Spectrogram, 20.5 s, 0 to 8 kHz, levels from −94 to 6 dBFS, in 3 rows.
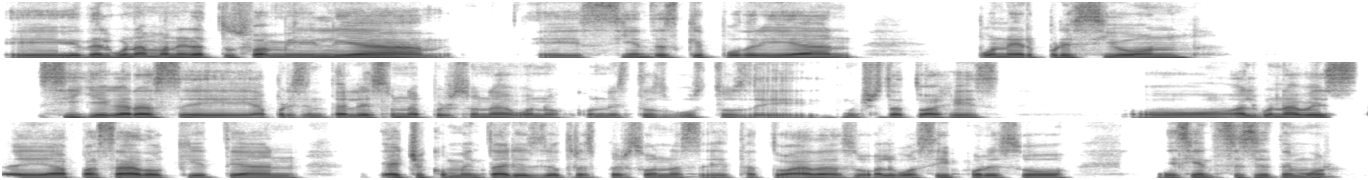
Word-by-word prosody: eh, 105 0 +1
¿de - - +3
alguna 145 +6 +2
manera 145 -3 +4
tus 130 -2 -7
familia, 130 +2 +4 0.6
eh, 100 0 -8
sientes 125 +6 -3
que 135 0 -3
podrían 120 0 +3 0.6
poner 110 +2 0
presión 125 -1 0 1.0
si 130 - -4
llegaras, 120 +2 +6
eh, 105 -2 0
a 105 - -4
presentarles 110 +2 -1
a - - -3
una 120 0 +1
persona, 115 0 -4
bueno, 105 -1 -5
con 100 - -9
estos 110 +2 -8
gustos 115 +1 -10
de 140 -1 -10
muchos 120 +7 -10
tatuajes? 130 +3 -1 0.7
o, 100 -2 -3
¿alguna 110 +1 +1
vez, 115 0 +1
eh, 105 -1 +3
ha 105 - +6
pasado 110 0 +4
que 100 - -3
te - - -1
han 105 0 -4 0.4
hecho 125 +2 +2
comentarios 105 -1 0
de - - +1
otras 105 0 -5
personas, 100 -1 -5
eh, 100 - -9
tatuadas 105 +1 -1
o - - -2
algo - - 0
así? 130 +6 -5
¿Por 145 - -1
eso 105 0 -1 0.5
sientes 115 +2 -3
ese 115 -1 -3
temor? 115 - -4
110 Hz, 150 wpm, -24 LUFS, 105-125 Hz, 1.0 s, llegaras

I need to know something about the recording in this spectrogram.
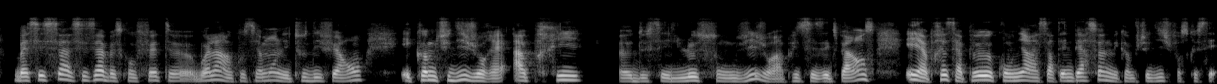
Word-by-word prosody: Bah, 180 0 +5
c'est 180 +4 +2
ça 220 +1 0
c'est 190 +2 -5
ça 215 +2 +4
parce 165 -4 -4
qu'en 160 -2 -7
fait, 190 +2 -3
heu, 165 - -3
voilà, 210 +2 0
inconsciemment, 160 +4 -5
on 175 -3 -1
est 145 - -3
tous 170 - -6
différents, 160 +4 -2 0.4
et - - 0
comme 200 -1 +5
tu 185 - -3
dis, 200 +4 +1
j'aurais 155 -5 +1
appris, 200 +3 +1 0.4
heu, 145 0 -1
de 145 +1 -5
ces 150 +1 -3
leçons 155 -1 0
de - - -4
vie, 195 - -3
j'aurais - - -2
appris 155 - -7
de - - -9
ces 150 -1 -2
expériences, 150 - +1 0.3
et 220 -3 +7
après 225 0 +4
ça - - -1
peut 200 +1 +7
convenir 175 +1 +2
à 160 -2 -2
certaines 165 +2 0
personnes, 180 +2 0
mais 150 - -5
comme 145 -2 -7
je - - -11
te 155 - -3
dis, 155 +2 -5
je 160 - -9
pense - - -9
que - - -11
c'est - - -6
170 Hz, 240 wpm, -24 LUFS, 155-195 Hz, 0.4 s, et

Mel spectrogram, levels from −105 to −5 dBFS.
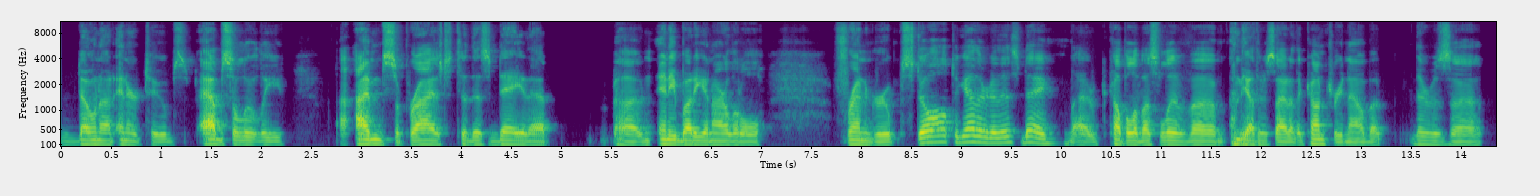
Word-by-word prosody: doughnut 110 -1 0
inner 105 -3 -3
tubes, 90 +1 -6 0.2
absolutely 105 -2 +2 0.6
I - - -4
I'm 120 -2 +6
surprised 105 -2 +1
to - - -3
this 105 -1 -2
day 105 +1 +1
that, - - -2 0.7
uh, 95 -1 0 0.2
anybody 110 -3 +3
in 100 - 0
our 100 -1 +1
little 95 -2 -1 0.7
friend 110 -3 0
group 95 +1 -1
still 150 +2 +5
all 170 +1 +1
together 165 -1 +1
to 145 - +3
this 155 +2 -2
day, 145 -5 +1 0.3
a 90 0 -3
couple 110 -2 +4
of 105 - +1
us 100 +1 -1
live, 105 -2 +1
uh, 95 -1 +1
on 120 - 0
the 125 - +3
other 100 - -1
side 95 -1 +3
of 90 - -3
the - - -3
country 120 -6 0
now, 85 0 -3
but 90 +8 -5 0.3
there 110 -4 -4
was 100 0 -4
a 90 -1 -4
105 Hz, 175 wpm, -24 LUFS, 95-115 Hz, 0.7 s, I'm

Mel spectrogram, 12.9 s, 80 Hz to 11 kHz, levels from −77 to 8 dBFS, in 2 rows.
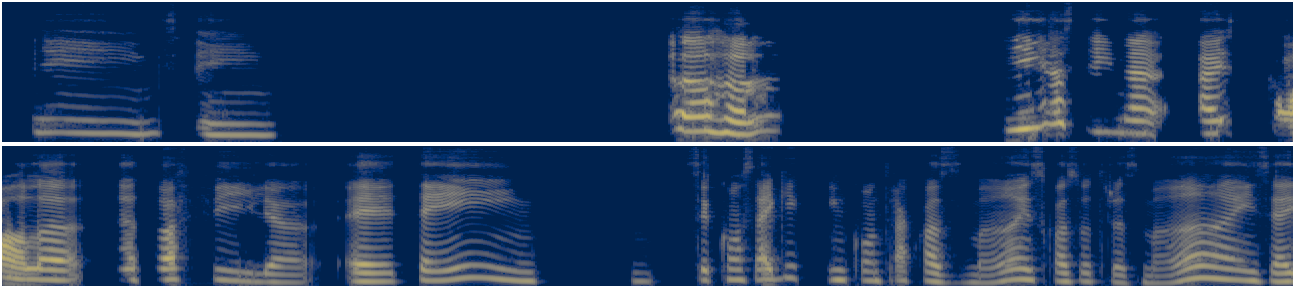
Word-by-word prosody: Sim, 290 -2 -10 0.2
sim. 250 -1 -7 2.0
Aham. 335 -1 +7 1.1
E, 370 +1 +2 0.2
assim, 365 -11 0
né, 290 -2 +5 0.2
a 285 -1 +6
escola 235 -5 +3 0.2
da 245 0 -4
tua 245 -1 +3
filha, 195 -8 -8
eh, 195 0 +2
tem 230 -2 -2 0.7
você 225 - -6
consegue 235 +3 -4
encontrar 220 -2 -7
com - - -7
as 175 -4 -3
mães, 205 +8 -4
com 200 - -7
as 195 0 -5
outras 175 -4 -12
mães, 220 +5 -2
eh, 190 0 +1
240 Hz, 110 wpm, -21 LUFS, 200-280 Hz, 2.0 s, Aham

